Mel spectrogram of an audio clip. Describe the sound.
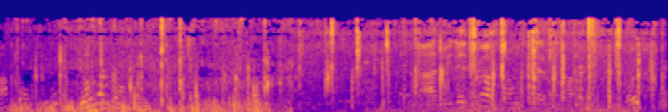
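Horse hooves clip-clop during a night ride on horseback, a steady run of many sharp hoof strikes, with people talking over the first half.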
